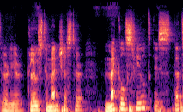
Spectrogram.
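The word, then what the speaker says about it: Macclesfield: UK like you said earlier close to Manchester Mecklesfield. Is that how I should pronounce this?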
